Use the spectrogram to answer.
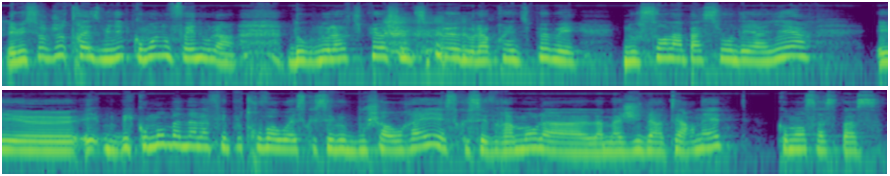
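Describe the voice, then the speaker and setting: A woman's voice: on the high side, quick pace, a little mellow. A woman hosting a radio show, asking a guest casual questions.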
